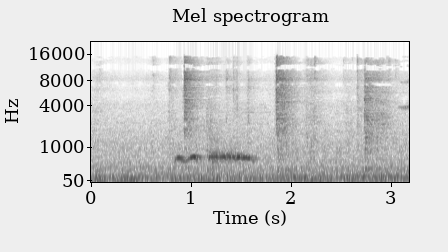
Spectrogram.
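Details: Caged spotted dove from Vietnam, with a "chạm đồng" coo style, utters one short hollow coo phrase, interrupted by brief rustling and knocking noises against a low background hum.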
